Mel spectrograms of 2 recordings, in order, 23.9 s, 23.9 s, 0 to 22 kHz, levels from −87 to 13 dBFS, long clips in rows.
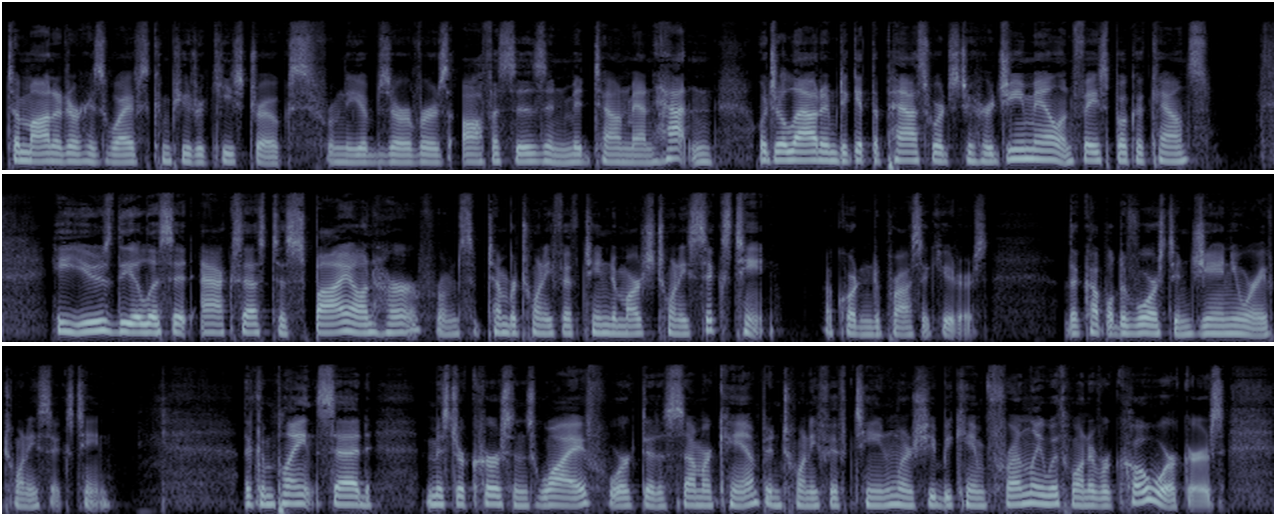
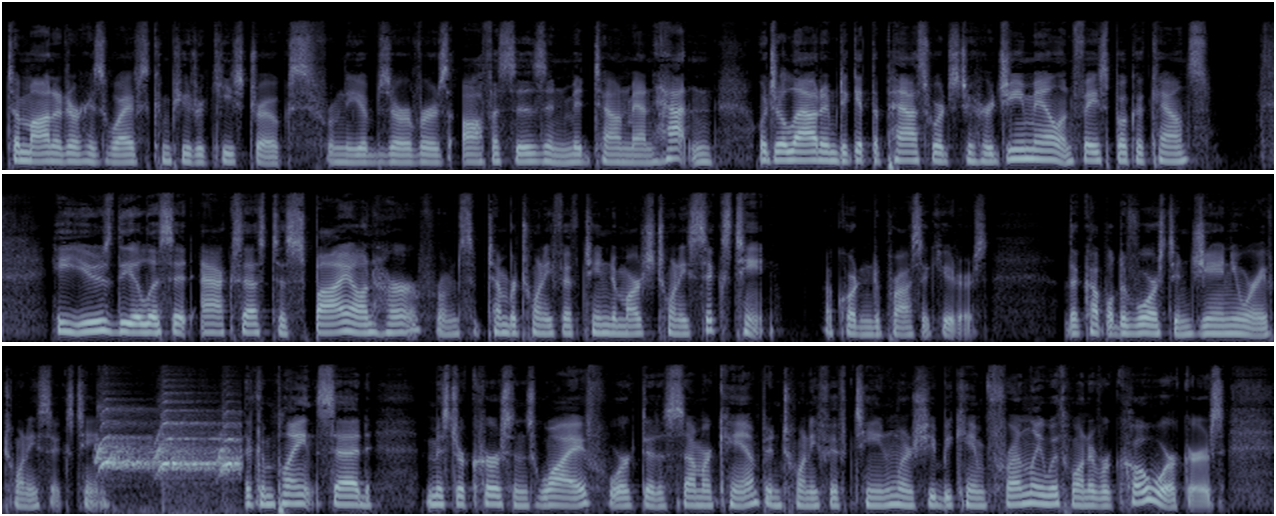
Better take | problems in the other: first | dog barking; loud; at 16 s; peak 3 dB above the speech

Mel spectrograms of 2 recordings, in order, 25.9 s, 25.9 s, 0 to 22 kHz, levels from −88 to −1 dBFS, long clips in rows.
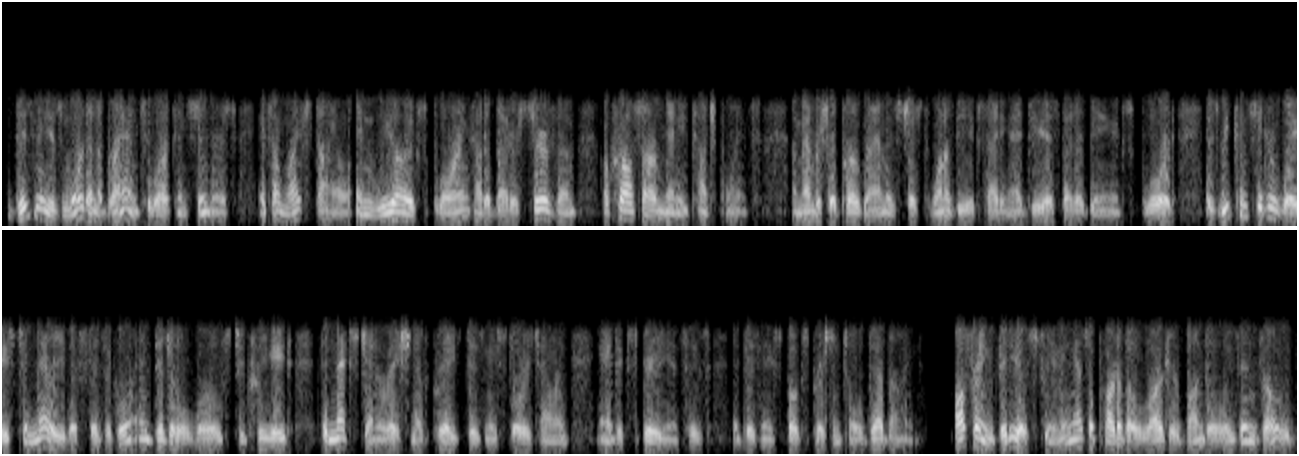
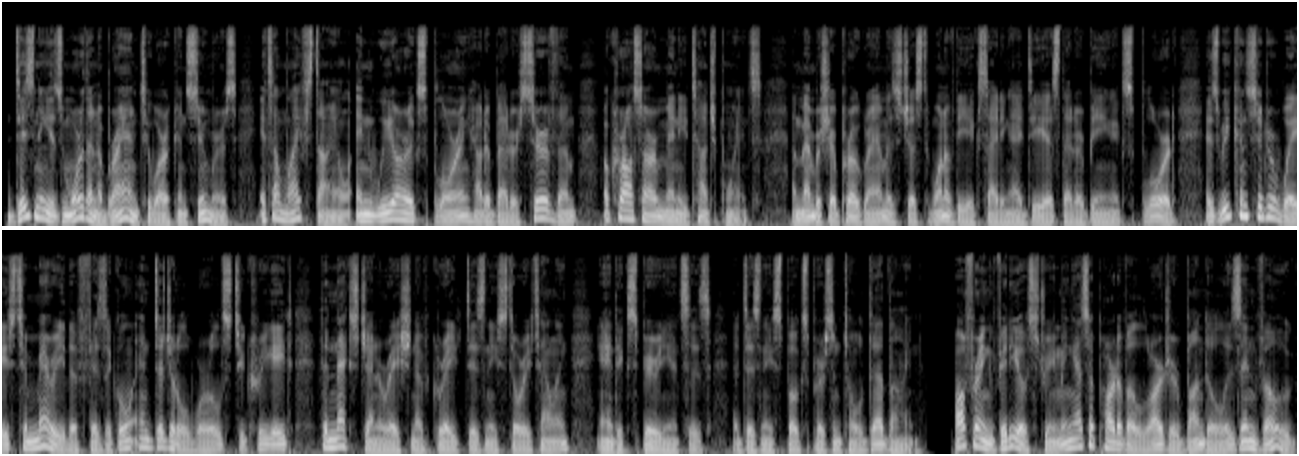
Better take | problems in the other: second | phone-call audio; poor line

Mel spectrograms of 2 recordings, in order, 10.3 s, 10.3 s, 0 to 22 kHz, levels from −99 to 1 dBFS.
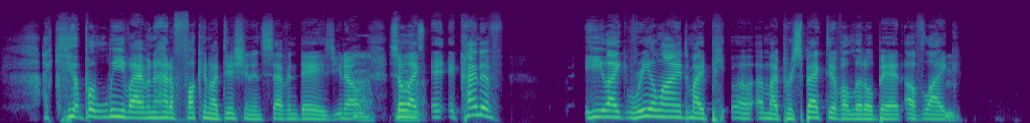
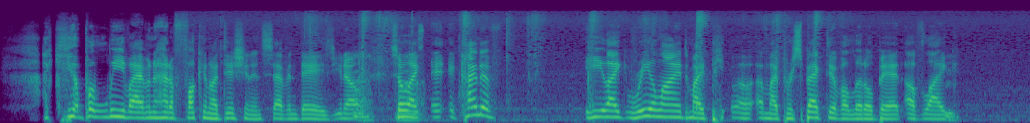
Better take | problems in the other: first | footsteps; noticeable; from 3 to 8 s; peak 8 dB below the speech

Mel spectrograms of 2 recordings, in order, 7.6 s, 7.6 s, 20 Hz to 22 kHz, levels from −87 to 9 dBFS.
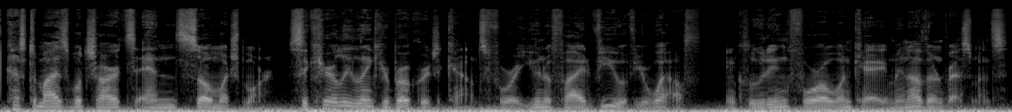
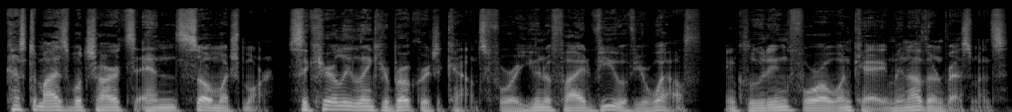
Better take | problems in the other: second | low rumble; noticeable; throughout; 15 dB below the speech

